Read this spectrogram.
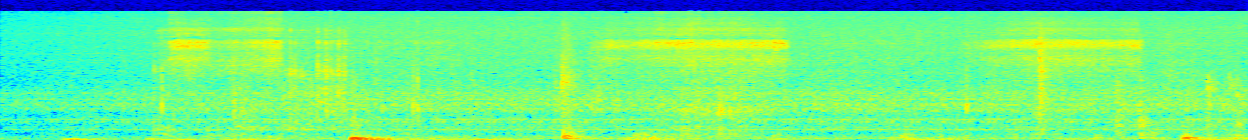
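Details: Molly, a sleeping dog, breathing softly and not snoring very loudly: slow hissing breaths roughly every three seconds, low rumbles beneath, a few soft thumps.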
